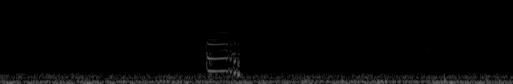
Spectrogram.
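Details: Pet cat Luna asking for belly rubs gives one brief falling meow midway, set against a steady low rumble.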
